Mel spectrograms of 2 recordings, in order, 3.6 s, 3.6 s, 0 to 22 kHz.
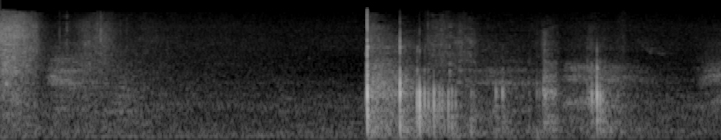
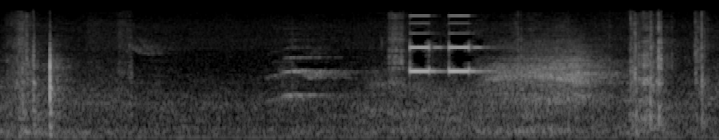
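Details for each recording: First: ViFLY Beacon lost-model alarm after being dropped from a height to simulate a crash: a short high beep about every three seconds over handling clatter, the crash pre-alarm; with no movement for 30 seconds the full alarm starts. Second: ViFLY Beacon lost-model alarm after being switched on by holding the button 2–5 seconds. It gives two short, sharp high-pitched beeps in quick succession, repeating continuously: the normal standby signal.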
